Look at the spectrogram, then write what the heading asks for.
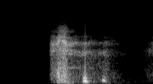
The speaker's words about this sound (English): Sorry. I'm like sneezing over here.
